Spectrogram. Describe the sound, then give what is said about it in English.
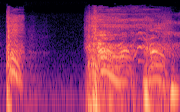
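A grandfather coughs: a sharp cough bursts out, then after a short pause comes a longer, raspy rumble of throat clearing with a couple of rough pulses; no one speaks. “You got something in your throat, Grandpa? Was that cough a part of your language?”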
